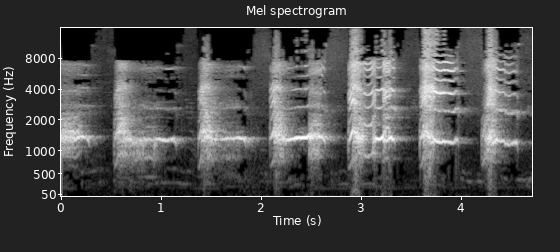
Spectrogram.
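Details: Young female Leonberger, orange-coated, gives seven high-pitched barks, each a short bright yelp with a slight trailing whine, spaced roughly every two-thirds of a second.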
